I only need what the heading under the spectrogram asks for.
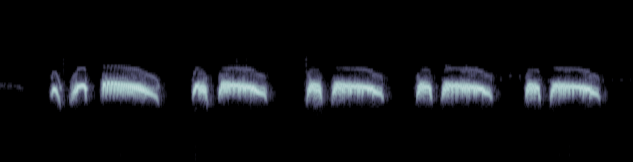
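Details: Spotted dove, recorded for training newly caught birds, coos steadily about once a second: each phrase a short choppy pair of notes then a longer soft falling coo, in an otherwise silent background.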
